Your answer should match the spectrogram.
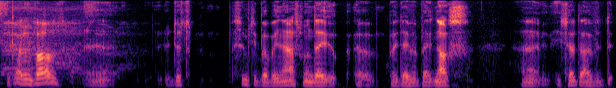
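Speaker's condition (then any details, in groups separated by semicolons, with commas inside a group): Parkinson's disease; progressive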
